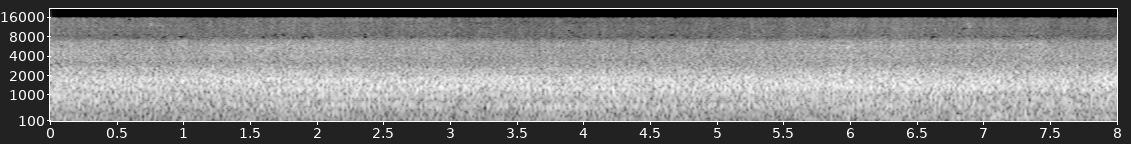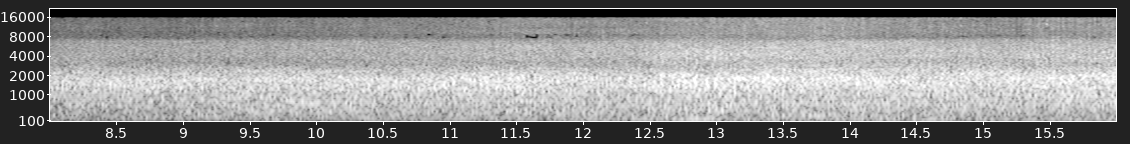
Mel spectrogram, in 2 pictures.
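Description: Marx 898 toy train locomotive running on tinplate three-rail track: a steady whirring and rolling of its motor and wheels. It gets louder over the last few seconds as the train passes close.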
